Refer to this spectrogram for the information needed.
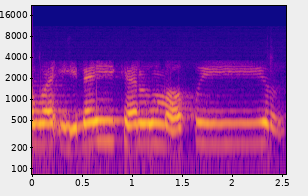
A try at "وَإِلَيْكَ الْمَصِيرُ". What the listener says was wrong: رقاق الميم شوية يا شيخ. وإليك المصير هكذا رقاق الميم تفضل. الميم. الميم.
